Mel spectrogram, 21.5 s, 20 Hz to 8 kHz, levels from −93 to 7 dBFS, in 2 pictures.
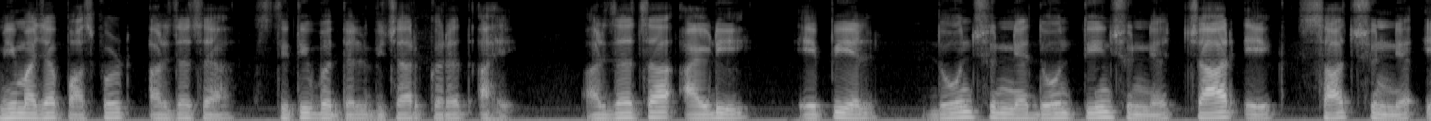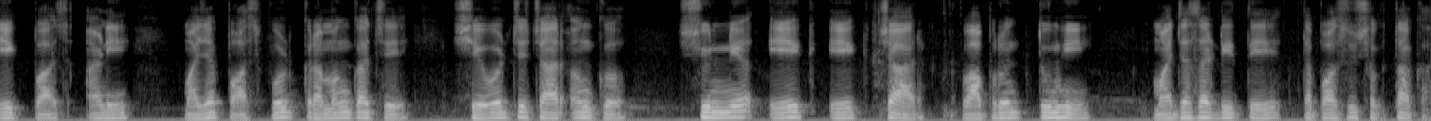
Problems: background sounds at intervals, background conversations at intervals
